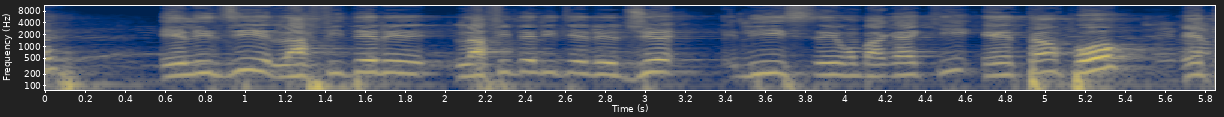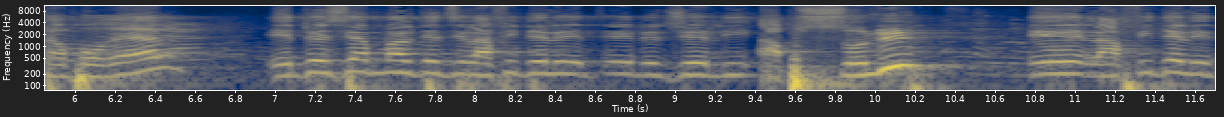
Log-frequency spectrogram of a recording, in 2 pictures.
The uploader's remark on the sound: Sunday Service Live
